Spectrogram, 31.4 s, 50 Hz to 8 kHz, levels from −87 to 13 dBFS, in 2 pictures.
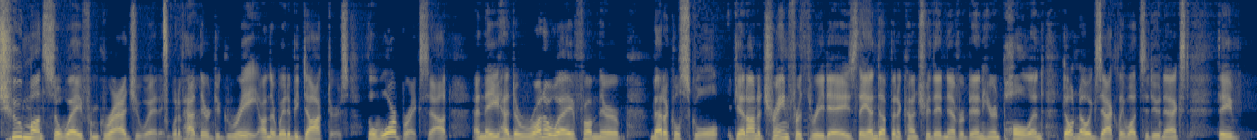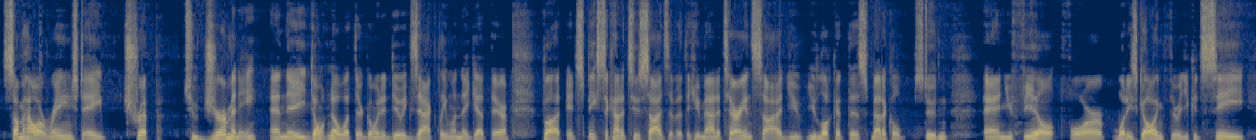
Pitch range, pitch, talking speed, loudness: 125-150 Hz, 135 Hz, 215 wpm, -20 LUFS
